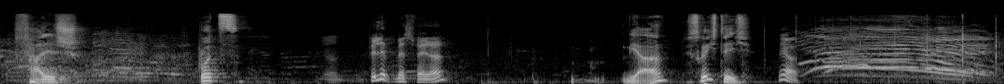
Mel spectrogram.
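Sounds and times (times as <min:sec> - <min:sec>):
speech: 0:00.3 - 0:00.9, 0:02.0 - 0:02.5, 0:03.7 - 0:04.6, 0:06.3 - 0:08.2
small group of quiz players cheering and whooping: 0:08.0 - 0:10.0.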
